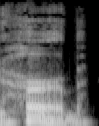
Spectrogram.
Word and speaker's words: herb: So Americans who pronounce the H in hospital but not in herb say a hospital and herb, a hospital and herb. But British people who pronounce the H in herb but not in hospital say an hospital, a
